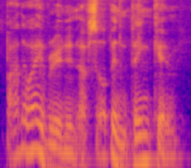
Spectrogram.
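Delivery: ordinary talk, nothing marked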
